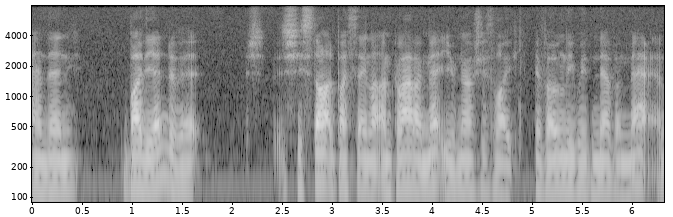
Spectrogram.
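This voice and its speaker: A man's medium-pitched voice, dark and mellow in tone, with monotone, flat intonation at a moderate pace on a very clean recording with a silent background. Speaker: anime episode reviewer. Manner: monotone delivery.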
